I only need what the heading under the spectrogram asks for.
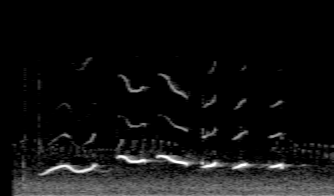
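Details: Bird singing in the morning: a rising, slurred whistle followed by a quick run of short, bright whistled notes that step slightly downward, over a steady low background rumble.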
